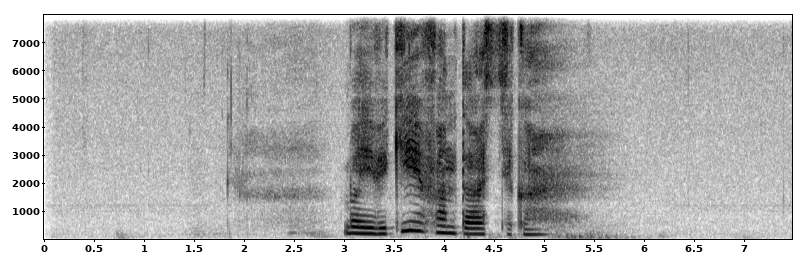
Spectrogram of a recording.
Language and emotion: Russian, sad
